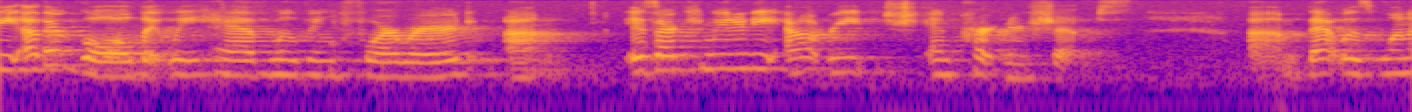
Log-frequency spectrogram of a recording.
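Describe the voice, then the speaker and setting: A woman talks in an ordinary speaking voice with a fairly high pitch. She keeps a moderate pace and ordinary pitch variation. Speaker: school principal. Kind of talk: presentation.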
